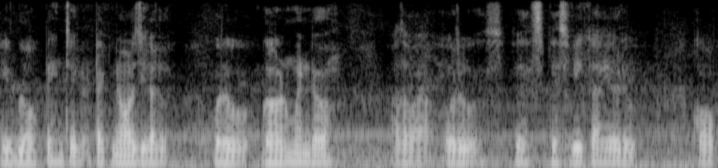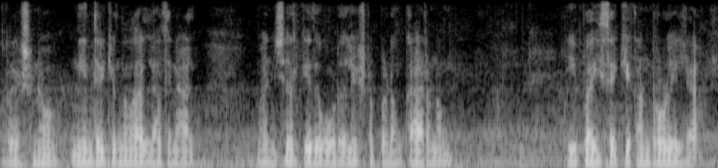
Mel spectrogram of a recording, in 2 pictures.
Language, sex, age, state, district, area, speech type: Malayalam, male, 18-30, Kerala, Thiruvananthapuram, urban, spontaneous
